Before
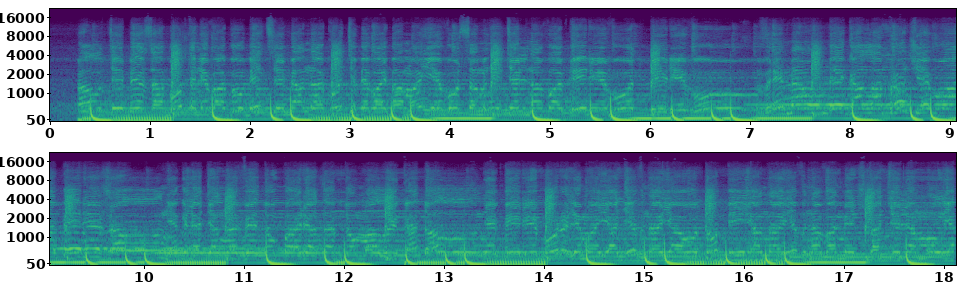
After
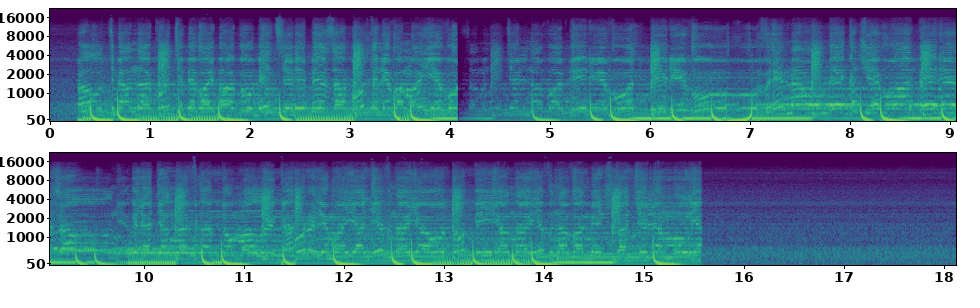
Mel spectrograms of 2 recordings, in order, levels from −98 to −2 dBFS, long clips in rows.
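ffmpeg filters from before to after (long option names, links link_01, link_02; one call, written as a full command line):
ffmpeg -i in.wav -filter_complex "[0:a]asplit=12[link_01][link_02][link_03][link_04][link_05][link_06][link_07][link_08][link_09][link_10][link_11][link_12];[link_01]atrim=end=0.642[link_13];[link_02]atrim=start=2.368:end=3.512[link_14];[link_03]atrim=start=1.688:end=2.372[link_15];[link_04]atrim=start=0.638:end=1.692[link_16];[link_05]atrim=start=3.508:end=4.08,asetpts=PTS-STARTPTS,afade=type=out:start_time=0.568:duration=0.004:curve=hsin[link_17];[link_06]atrim=start=4.08:end=6.772,asetpts=PTS-STARTPTS,afade=type=in:duration=1.74[link_18];[link_07]atrim=start=6.768:end=7.072,asetpts=PTS-STARTPTS,areverse[link_19];[link_08]atrim=start=7.068:end=8.032[link_20];[link_09]atrim=start=8.528:end=10.34,asetpts=PTS-STARTPTS,afade=type=out:start_time=1.152:duration=0.66:silence=0.354813[link_21];[link_10]atrim=start=10.34:end=11.032,asetpts=PTS-STARTPTS,afade=type=in:duration=0.004:curve=hsin:silence=0.354813[link_22];[link_11]atrim=start=11.758:end=12.752[link_23];[link_12]atrim=start=14.048[link_24];[link_13][link_14]acrossfade=duration=0.004:curve1=hsin:curve2=hsin[link_25];[link_25][link_15]acrossfade=duration=0.004:curve1=hsin:curve2=hsin[link_26];[link_26][link_16]acrossfade=duration=0.004:curve1=hsin:curve2=hsin[link_27];[link_17][link_18]concat=n=2:v=0:a=1[link_28];[link_27][link_28]acrossfade=duration=0.004:curve1=hsin:curve2=hsin[link_29];[link_29][link_19]acrossfade=duration=0.004:curve1=hsin:curve2=hsin[link_30];[link_30][link_20]acrossfade=duration=0.004:curve1=hsin:curve2=hsin[link_31];[link_21][link_22]concat=n=2:v=0:a=1[link_32];[link_31][link_32]acrossfade=duration=0.004:curve1=hsin:curve2=hsin[link_33];[link_33][link_23]acrossfade=duration=0.004:curve1=hsin:curve2=hsin[link_34];[link_34][link_24]acrossfade=duration=0.004:curve1=hsin:curve2=hsin" out.wav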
